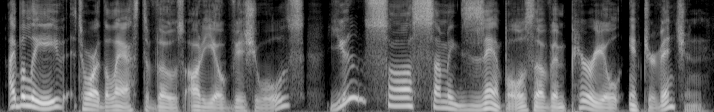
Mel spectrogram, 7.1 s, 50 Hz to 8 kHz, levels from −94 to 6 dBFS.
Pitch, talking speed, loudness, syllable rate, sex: 135 Hz, 135 wpm, -19 LUFS, 4.5 syllables/s, male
